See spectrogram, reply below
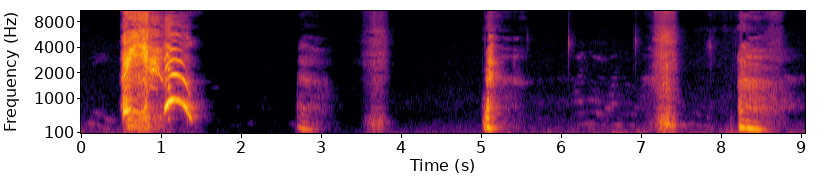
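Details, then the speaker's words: Paroxysmal sneezing: a loud voiced sneeze, then several softer sneezes with quiet breaths between, about six in nine seconds. The trigger is unknown; sometimes perfume, cleaning products or powder; sometimes no cause. "Don't ask me what the trigger is because I have absolutely no idea. I just sneeze. Sometimes I just sneeze."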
